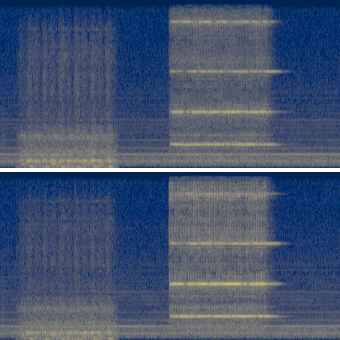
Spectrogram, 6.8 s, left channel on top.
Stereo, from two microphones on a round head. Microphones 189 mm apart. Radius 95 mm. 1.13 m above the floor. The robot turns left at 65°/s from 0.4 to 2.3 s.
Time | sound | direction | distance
3.4 | a phone ringing | 80° right | 3.5 m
